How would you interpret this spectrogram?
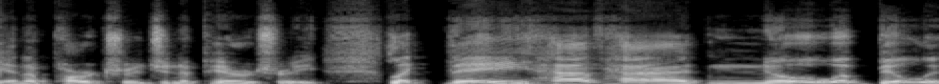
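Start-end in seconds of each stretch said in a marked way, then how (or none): none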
